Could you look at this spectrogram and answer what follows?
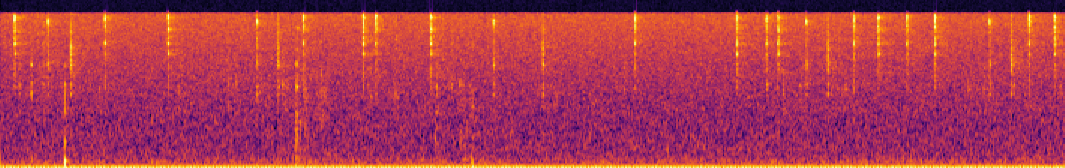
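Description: Light, irregular computer mouse and keyboard clicks, a few a second, over a steady low electrical hum.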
